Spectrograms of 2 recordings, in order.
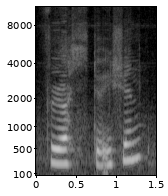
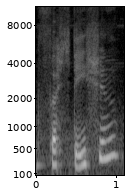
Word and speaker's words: frustration: Frustration was one of them. And my brother thought I was saying fustation. And I would have to explain to him that's not how you say it.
